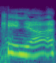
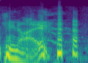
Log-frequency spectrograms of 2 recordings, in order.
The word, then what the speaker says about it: Kenai: to the radio because you can always tell the new announcers by the way they pronounced the local place names like mental chick and Kenya it's an Anil chicken Kenai and they always call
